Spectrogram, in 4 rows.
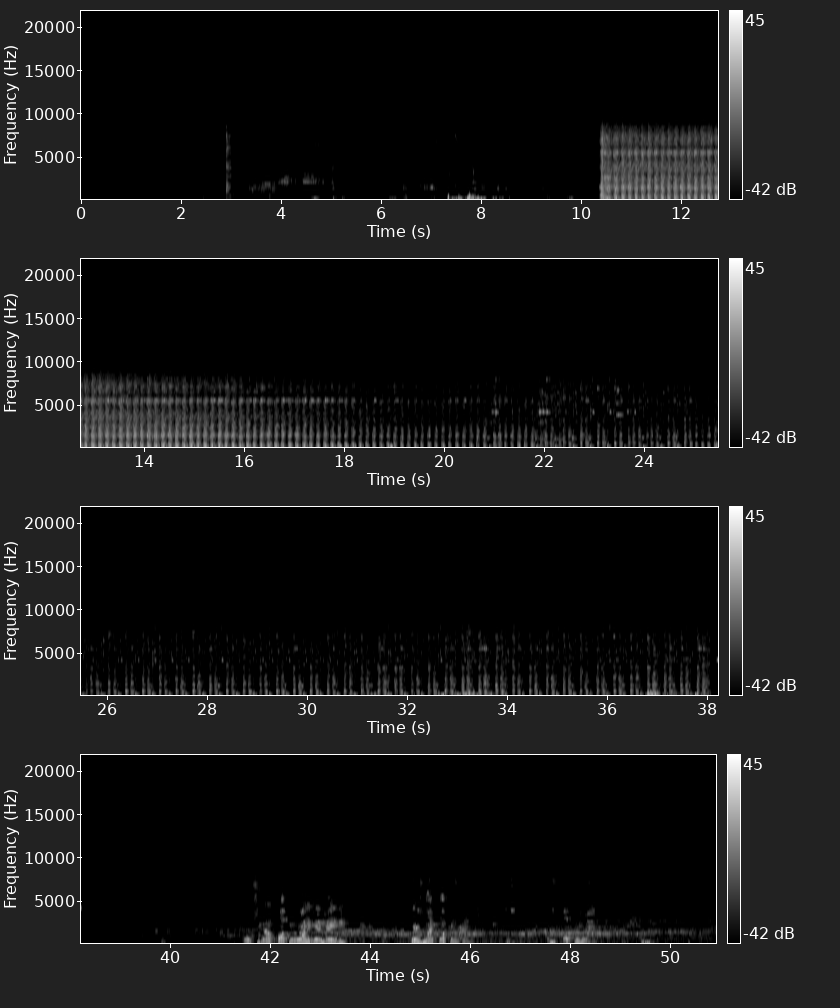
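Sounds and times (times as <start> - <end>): diesel engine cranking: 10.4 - 11.8
starter motor cranking engine: 10.4 - 13.8.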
